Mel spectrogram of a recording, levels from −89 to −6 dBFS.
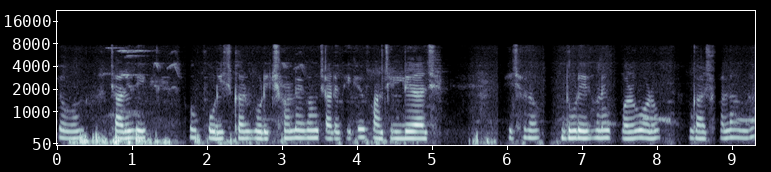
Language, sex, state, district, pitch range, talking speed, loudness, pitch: Bengali, female, West Bengal, Malda, 205-220 Hz, 115 wpm, -22 LUFS, 215 Hz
